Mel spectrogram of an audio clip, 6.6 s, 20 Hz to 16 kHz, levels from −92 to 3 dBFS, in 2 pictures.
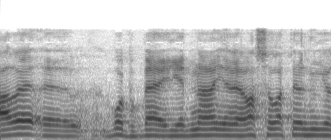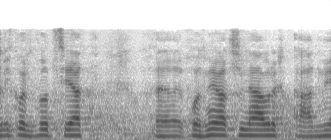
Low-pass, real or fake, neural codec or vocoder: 7.2 kHz; fake; codec, 16 kHz, 2 kbps, FunCodec, trained on LibriTTS, 25 frames a second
